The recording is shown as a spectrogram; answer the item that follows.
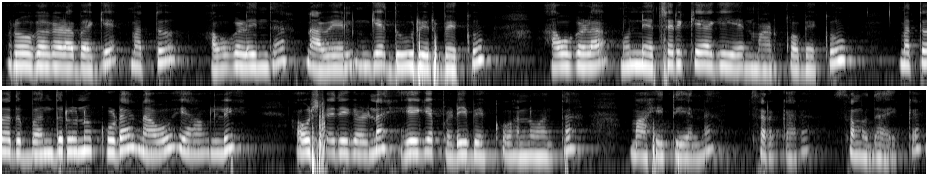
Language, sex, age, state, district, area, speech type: Kannada, female, 45-60, Karnataka, Koppal, rural, spontaneous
